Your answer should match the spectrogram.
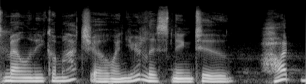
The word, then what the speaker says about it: Comarcho: Melanie-Comarcho. Yes, that's correct. Not Camacho. I'm sure. What's the worst? Somebody's like butchered your name. Comarcho.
